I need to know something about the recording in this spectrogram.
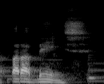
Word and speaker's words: parabéns: colocar aqui a palavra parabéns para béns Qual é a sílaba tônica Parabéns exatamente a cônica é é o b e ela termina em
